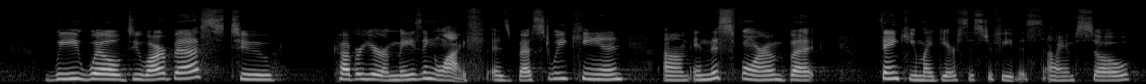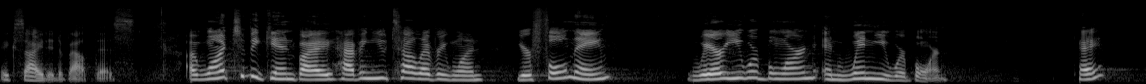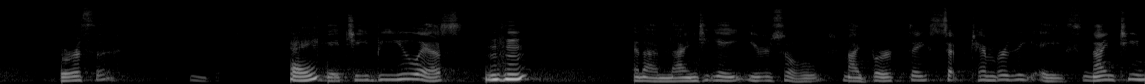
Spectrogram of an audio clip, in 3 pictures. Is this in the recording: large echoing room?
yes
